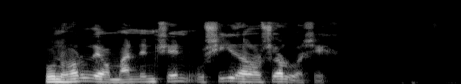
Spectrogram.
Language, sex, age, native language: Icelandic, male, 40-49, Icelandic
